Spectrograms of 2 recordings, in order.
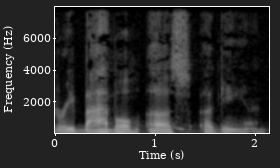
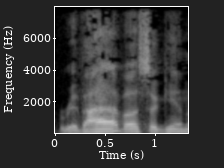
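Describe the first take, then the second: First: "revival us again" said with a b sound, rih-BYE-bul, not revive; tongue-twisted prayer. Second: "Revive us again" with a clear v, rih-VIVE, not revival; correct prayer line. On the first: Retold or imitated. Church member praying to God, mistakenly saying "revival us again". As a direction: pray it wrong as "revival us again", slow and earnest. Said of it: "Didn't you mean to say, 'Revive us again".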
